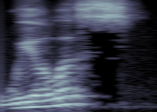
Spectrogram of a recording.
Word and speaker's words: Wheelis: on a personal note please tell me the proper pronunciation of your last name is it Wheelis you said it correctly that is correct all right all right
